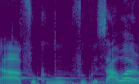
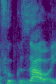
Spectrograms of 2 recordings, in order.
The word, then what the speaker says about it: Fukuzawa: Fukusawa, right? That's his name. Did it say his name here? Yeah, Fukuzawa.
